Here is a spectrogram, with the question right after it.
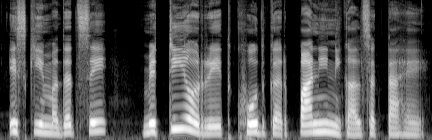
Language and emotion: Urdu, neutral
